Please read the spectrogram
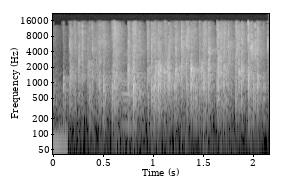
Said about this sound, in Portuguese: Gente, queria uma salva de palmas para minha interpretação.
